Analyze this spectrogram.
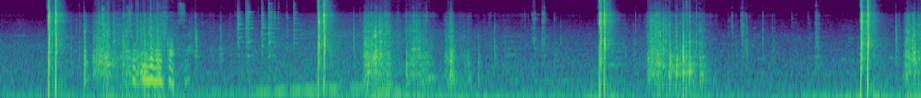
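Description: A pneumatic nail gun fires with sharp bangs.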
